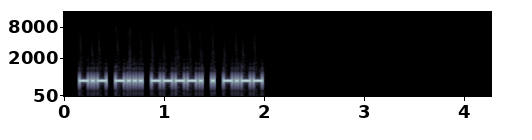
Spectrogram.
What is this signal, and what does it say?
Morse code, heard as a keyed tone, about 40 wpm, 700 Hz. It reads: KB9EY
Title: USA Call Signs - 5 Characters - Repeated 2x - 40wpm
